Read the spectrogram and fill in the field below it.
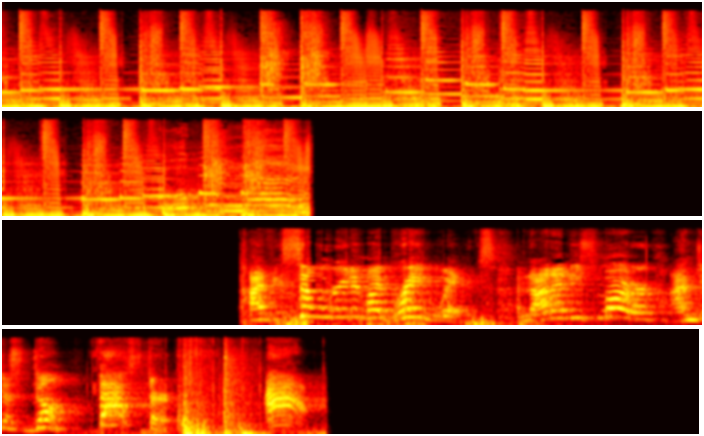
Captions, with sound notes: I'VE ACCELERATED MY BRAINWAVES I'M NOT ANY SMARTER, I'M JUST DUMB FASTER [thunk] OW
